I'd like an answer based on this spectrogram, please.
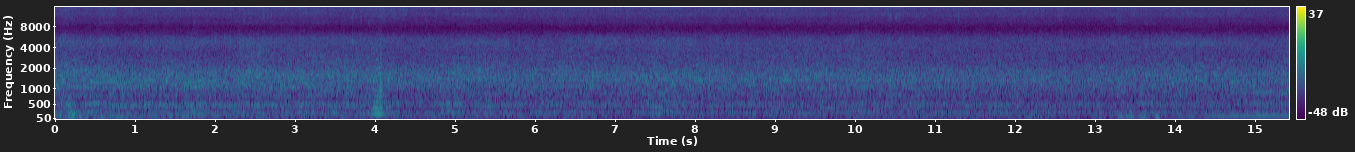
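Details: A colony's entrance in spring, 22 March 2019, with bees queuing to get in: a long, steady background hum of wings, one sharp tick near the fourth second and a bee passing close near the end.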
